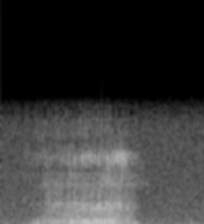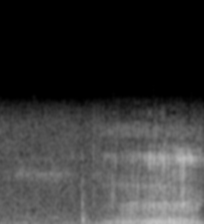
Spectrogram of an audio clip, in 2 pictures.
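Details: Adult man (Steven) snoring in sleep: two long, harsh, rattling breaths separated by a quiet pause; ordinary snoring.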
